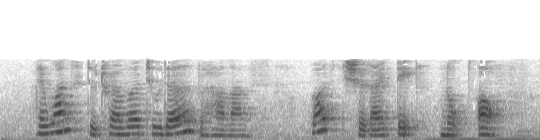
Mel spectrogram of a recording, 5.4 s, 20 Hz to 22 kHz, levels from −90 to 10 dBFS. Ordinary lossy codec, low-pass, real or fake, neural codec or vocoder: AAC, 16 kbps; 7.2 kHz; real; none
